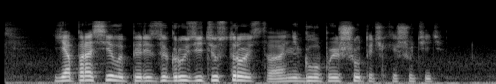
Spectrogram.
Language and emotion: Russian, angry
